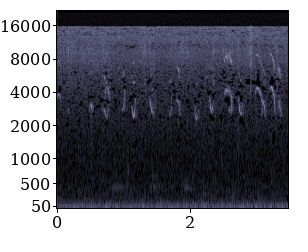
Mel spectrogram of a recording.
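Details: Hens and chicks in a village under a protective cage on a clear summer day. Scattered, moderately faint high cheeps come roughly twice per second, grow denser toward the end, and sit over a strong low rumble.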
